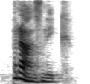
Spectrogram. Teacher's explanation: Suglasnička grupa ZDN u ovom primjeru uprošćava se, a prema ekvivalentu koji imamo u srpskom jeziku, dakle praznik.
